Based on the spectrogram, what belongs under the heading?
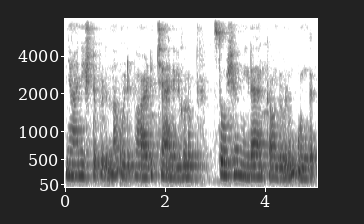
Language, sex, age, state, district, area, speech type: Malayalam, female, 18-30, Kerala, Malappuram, rural, spontaneous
